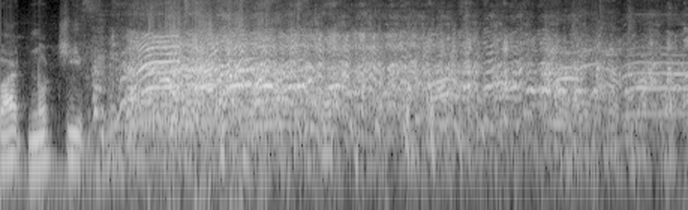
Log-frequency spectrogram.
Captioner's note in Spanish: Risas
